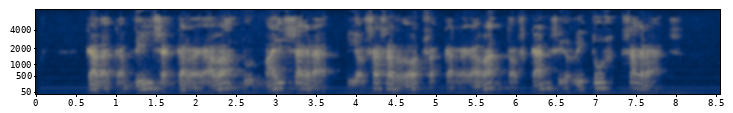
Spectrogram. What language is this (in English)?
Catalan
